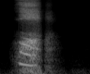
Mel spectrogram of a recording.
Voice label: "わあ", kawaii voice; 1200 kawaii voice!!; 色々なワンショット

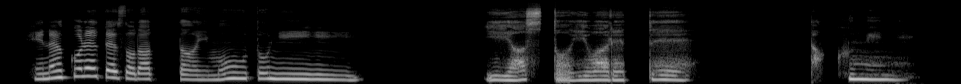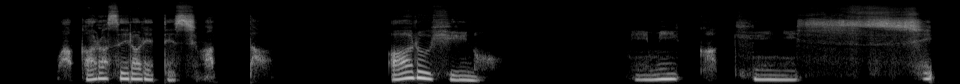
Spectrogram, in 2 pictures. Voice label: タイトルコール; 童貞兄妹03

